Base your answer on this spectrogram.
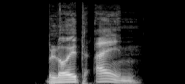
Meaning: inflection of einbläuen: 1. second-person plural present 2. third-person singular present 3. plural imperative
- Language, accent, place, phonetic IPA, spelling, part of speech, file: German, Germany, Berlin, [ˌblɔɪ̯t ˈaɪ̯n], bläut ein, verb, De-bläut ein.ogg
